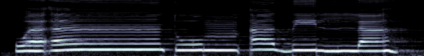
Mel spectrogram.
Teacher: Wa antum Lalu berikutnya di sini ada idhar syafawi karena ada mim sukun yang menghadapi huruf hamzah. Maka mim sukun dibaca secara jelas, ya. Masih bunyi M dan tidak ditahan.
